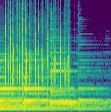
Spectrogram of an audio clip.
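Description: Hands clapping quickly over acoustic guitar music; the clapping stops about one and a half seconds in, leaving the guitar notes ringing and fading.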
